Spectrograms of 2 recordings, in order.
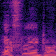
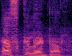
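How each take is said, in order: First: The word begins with an 'ex' sound. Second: The word begins with an 'ask' sound. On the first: The speaker calls it right. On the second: The speaker calls it wrong.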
